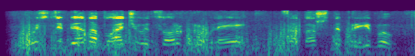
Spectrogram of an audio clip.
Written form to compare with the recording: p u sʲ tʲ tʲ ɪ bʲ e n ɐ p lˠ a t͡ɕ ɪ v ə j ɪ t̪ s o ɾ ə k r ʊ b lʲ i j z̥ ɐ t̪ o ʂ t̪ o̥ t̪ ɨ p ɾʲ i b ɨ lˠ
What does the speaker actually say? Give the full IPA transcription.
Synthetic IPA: p u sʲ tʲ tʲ ɪ bʲ e n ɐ p lˠ a t͡ɕ ɪ v ə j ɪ t̪ s o ɾ ə k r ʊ b lʲ e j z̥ ɐ t̪ o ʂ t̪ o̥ t̪ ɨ p ɾʲ i b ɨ lˠ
